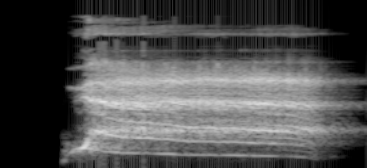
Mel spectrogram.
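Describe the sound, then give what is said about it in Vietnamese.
A mournful wail from a demonic old monk: one sustained, loud, tonal cry lasting about two seconds that rises briefly at the start, holds steady, then fades away. “Một tiếng kêu thê lương vang lên”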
